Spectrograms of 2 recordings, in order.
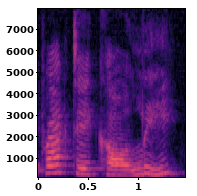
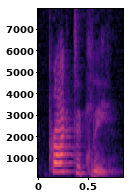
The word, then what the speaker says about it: practically: words like that practical practical we don't say practically we drop the egg and we say practically physical how would we say that physically not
